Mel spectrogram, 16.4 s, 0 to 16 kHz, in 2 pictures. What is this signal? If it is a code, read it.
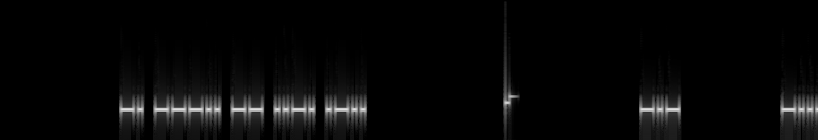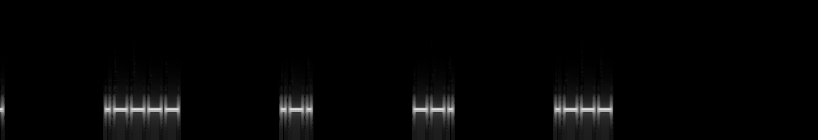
Morse code, heard as a keyed tone, about 28 wpm, spaced as for 11 wpm, 700 Hz. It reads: N8MFL KB1RGJ
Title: USA Call Signs - 8x Character Spacing - 28wpm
